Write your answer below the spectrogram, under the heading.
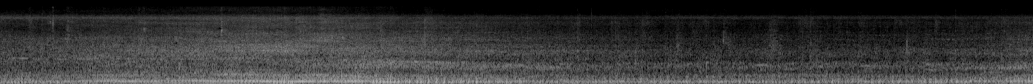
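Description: Street traffic: a motor vehicle engine, most likely a motor scooter, runs with a steady low hum. It grows louder and passes about three seconds in, and traffic noise carries on after.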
